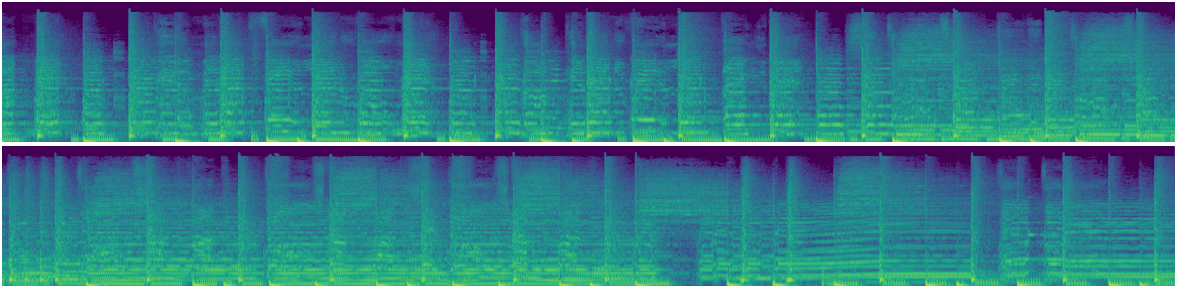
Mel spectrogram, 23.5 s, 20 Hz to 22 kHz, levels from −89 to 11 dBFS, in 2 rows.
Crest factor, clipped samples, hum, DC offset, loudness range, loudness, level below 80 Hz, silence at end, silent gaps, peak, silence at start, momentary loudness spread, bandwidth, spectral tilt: 12 dB; under 0.1%; none; under 0.1%; 2 LU; -14 LUFS; -16 dBFS; 0 s; none; 0 dBFS; 0 s; 4 LU; 16.5 kHz; -5.5 dB/octave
